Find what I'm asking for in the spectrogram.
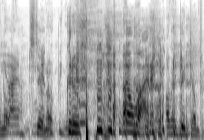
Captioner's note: laugh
